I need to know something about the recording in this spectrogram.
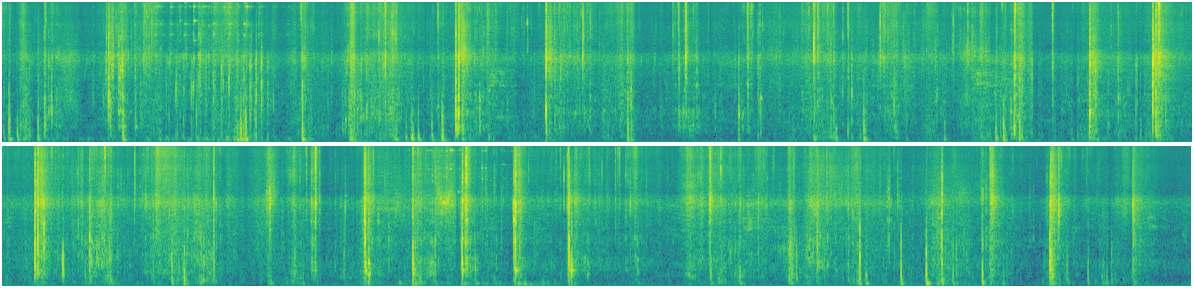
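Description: Branches rustle and snap.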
